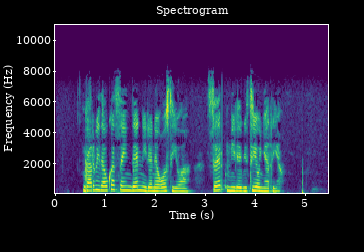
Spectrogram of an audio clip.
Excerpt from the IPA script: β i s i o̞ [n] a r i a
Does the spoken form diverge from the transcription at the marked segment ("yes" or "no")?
yes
